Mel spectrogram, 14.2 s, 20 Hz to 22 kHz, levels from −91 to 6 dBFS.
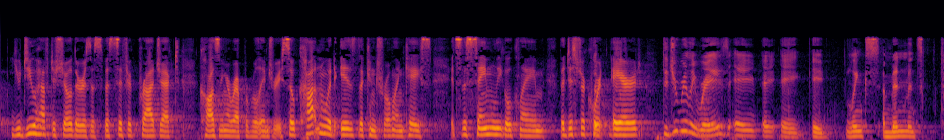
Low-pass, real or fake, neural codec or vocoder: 7.2 kHz; real; none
